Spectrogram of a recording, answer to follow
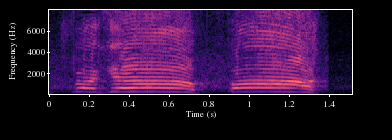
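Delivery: loud, high angry swearing; frustrated shout. Real, not acted. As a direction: blurt it out in frustration. Shot misses, frustrated outburst.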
